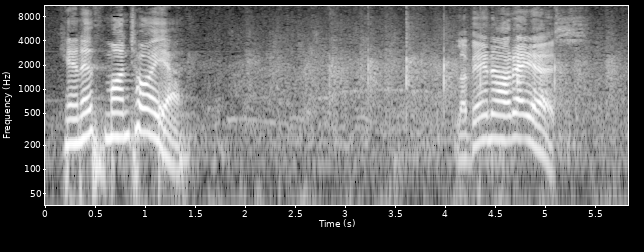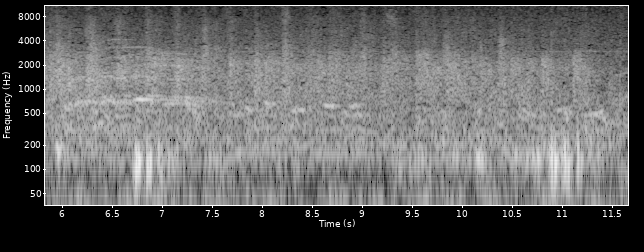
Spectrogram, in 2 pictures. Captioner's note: applause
